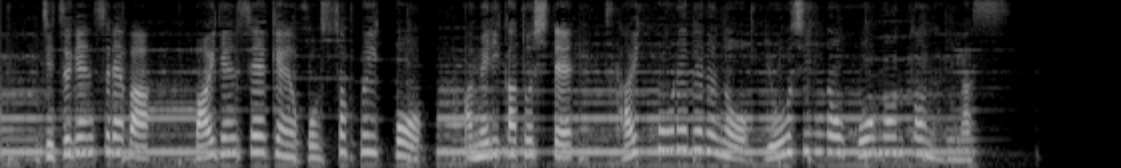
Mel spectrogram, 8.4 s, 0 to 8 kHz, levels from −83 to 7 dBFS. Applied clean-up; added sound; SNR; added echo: neural mask model RNNoise.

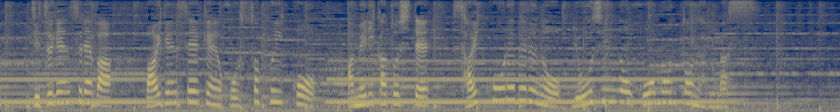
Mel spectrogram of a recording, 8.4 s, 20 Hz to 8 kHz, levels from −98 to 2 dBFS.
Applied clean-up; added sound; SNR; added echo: none; Wind instrument, woodwind instrument; 5 dB; none.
